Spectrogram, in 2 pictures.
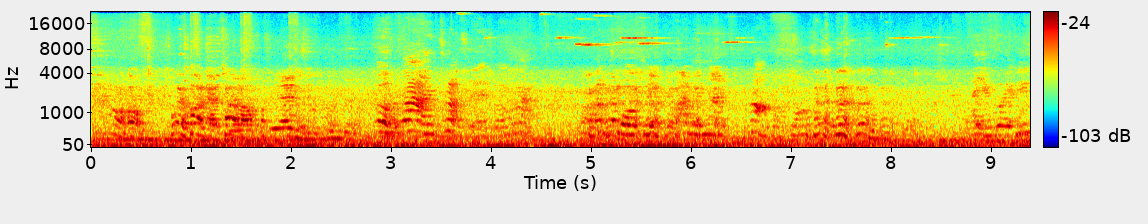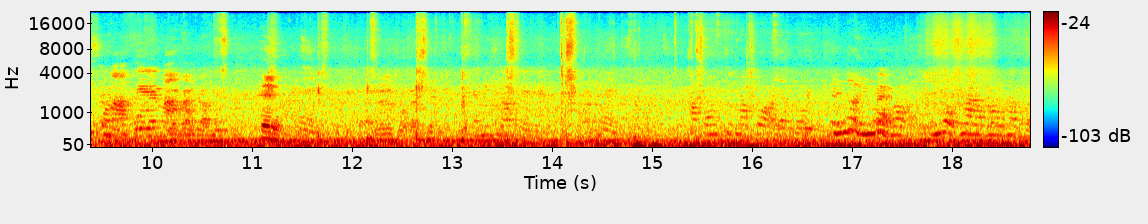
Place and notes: Zhongshan District, Taipei City - Chat between elderly
Chat between elderly, Traffic Sound, Motorcycle sound, Binaural recordings, Zoom H4n + Soundman OKM II
Taipei City, Taiwan, 6 February 2014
